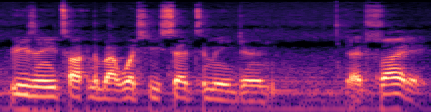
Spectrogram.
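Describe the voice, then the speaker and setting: A man in his twenties talking alone to his channel in a halting, repetitive way, often restarting his phrases. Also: fairly low pitch, fairly even intonation, a little mellow, a little hiss or hum, poor audio. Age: 20s. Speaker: vlogger. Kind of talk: casual monologue to camera.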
